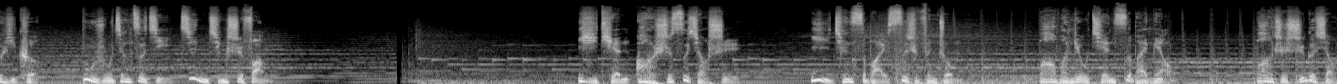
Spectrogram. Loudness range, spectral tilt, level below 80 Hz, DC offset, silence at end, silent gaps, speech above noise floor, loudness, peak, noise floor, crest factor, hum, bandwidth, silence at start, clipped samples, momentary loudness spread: 6 LU; -4 dB/octave; -24 dBFS; under 0.1%; 0 s; none; 28 dB; -10 LUFS; 0 dBFS; -38 dBFS; 12 dB; none; 17 kHz; 0 s; under 0.1%; 22 LU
